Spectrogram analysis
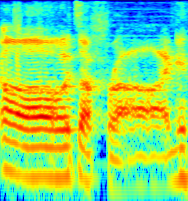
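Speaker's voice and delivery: put-on disappointed voice. Retelling a player's reaction to finding a frog: imitating a disappointed player. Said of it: "I can hear the disappointment in his voice".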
